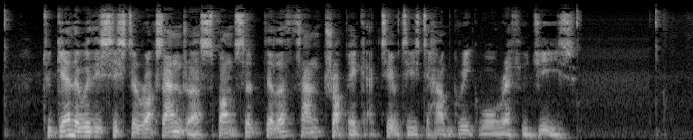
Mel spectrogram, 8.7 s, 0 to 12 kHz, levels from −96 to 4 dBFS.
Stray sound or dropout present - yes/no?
no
